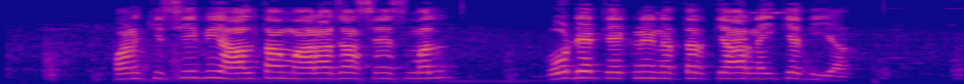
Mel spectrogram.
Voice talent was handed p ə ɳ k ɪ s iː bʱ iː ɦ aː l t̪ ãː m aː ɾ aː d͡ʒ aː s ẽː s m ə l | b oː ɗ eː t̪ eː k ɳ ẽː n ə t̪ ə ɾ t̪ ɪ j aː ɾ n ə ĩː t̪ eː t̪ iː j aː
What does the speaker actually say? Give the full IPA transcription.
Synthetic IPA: p ə ɳ k ɪ s iː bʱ iː ɦ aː l t̪ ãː m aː ɾ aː d͡ʒ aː s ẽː s m ə l | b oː ɗ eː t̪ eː k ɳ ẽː n ə t̪ ə ɾ t̪ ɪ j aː ɾ n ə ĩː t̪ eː t̪ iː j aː

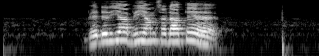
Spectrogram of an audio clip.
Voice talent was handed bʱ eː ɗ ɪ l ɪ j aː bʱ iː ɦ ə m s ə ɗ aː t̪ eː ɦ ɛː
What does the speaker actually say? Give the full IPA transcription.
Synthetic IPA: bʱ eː ɗ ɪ ɾ ɪ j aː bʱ iː ɦ ə m s ə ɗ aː t̪ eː ɦ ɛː

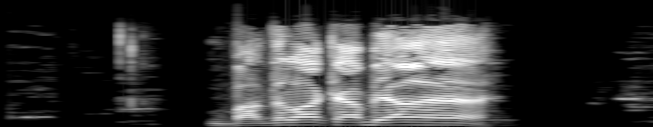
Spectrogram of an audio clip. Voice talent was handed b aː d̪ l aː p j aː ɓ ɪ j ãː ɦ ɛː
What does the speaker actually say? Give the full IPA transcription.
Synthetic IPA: b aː d̪ l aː k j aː ɓ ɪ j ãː ɦ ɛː

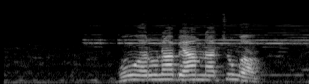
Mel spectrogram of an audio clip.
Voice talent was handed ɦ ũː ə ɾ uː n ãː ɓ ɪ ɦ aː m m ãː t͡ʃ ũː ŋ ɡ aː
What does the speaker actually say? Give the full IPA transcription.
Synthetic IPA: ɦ ũː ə ɾ uː n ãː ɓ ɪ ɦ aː m n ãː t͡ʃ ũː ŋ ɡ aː

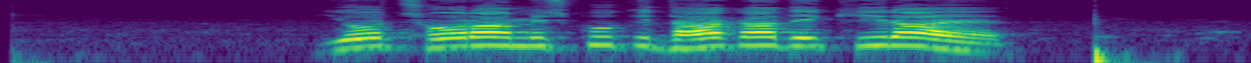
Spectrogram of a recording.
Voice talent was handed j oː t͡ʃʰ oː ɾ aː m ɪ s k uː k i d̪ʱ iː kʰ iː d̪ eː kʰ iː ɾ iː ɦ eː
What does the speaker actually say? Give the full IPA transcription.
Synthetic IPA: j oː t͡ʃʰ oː ɾ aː m ɪ s k uː k i d̪ʱ aː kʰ aː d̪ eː kʰ iː ɾ aː ɦ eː

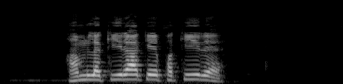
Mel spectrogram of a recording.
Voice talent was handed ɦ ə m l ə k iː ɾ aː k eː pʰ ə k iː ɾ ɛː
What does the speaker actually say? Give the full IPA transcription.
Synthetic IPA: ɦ ə m l ə k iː ɾ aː k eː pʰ ə k iː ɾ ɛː

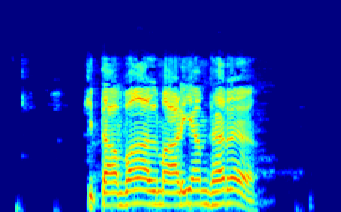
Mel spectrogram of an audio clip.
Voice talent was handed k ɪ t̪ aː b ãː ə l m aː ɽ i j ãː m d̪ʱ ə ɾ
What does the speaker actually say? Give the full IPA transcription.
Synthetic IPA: k ɪ t̪ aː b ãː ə l m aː ɽ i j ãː m d̪ʱ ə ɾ

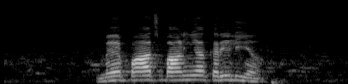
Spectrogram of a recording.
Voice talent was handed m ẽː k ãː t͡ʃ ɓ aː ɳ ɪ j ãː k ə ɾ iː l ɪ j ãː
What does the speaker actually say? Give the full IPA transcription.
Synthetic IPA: m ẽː p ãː t͡ʃ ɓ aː ɳ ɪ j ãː k ə ɾ iː l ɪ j ãː

